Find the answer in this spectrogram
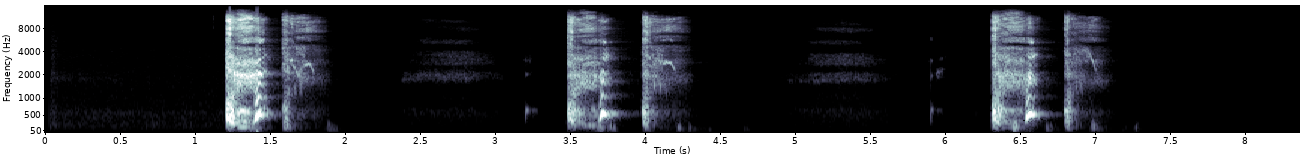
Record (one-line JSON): {"three_cough_length": "8.4 s", "three_cough_amplitude": 32462, "three_cough_signal_mean_std_ratio": 0.22, "survey_phase": "beta (2021-08-13 to 2022-03-07)", "age": "45-64", "gender": "Female", "wearing_mask": "No", "symptom_none": true, "symptom_onset": "5 days", "smoker_status": "Never smoked", "respiratory_condition_asthma": false, "respiratory_condition_other": false, "recruitment_source": "REACT", "submission_delay": "1 day", "covid_test_result": "Negative", "covid_test_method": "RT-qPCR", "influenza_a_test_result": "Negative", "influenza_b_test_result": "Negative"}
